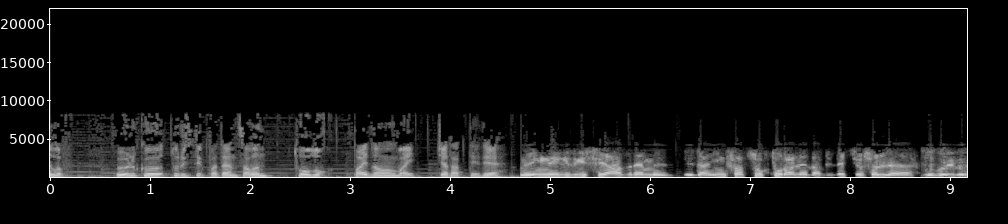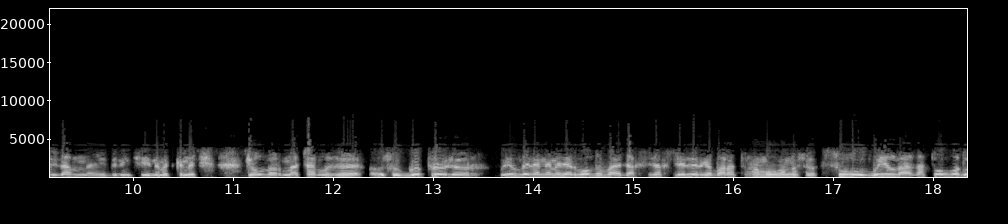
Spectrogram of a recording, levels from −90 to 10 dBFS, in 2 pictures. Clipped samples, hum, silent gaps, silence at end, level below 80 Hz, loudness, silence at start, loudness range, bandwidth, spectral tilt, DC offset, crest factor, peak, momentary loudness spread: under 0.1%; none; none; 0 s; -56 dBFS; -19 LUFS; 0 s; 2 LU; 8.4 kHz; -6.5 dB/octave; under 0.1%; 12 dB; -6 dBFS; 6 LU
